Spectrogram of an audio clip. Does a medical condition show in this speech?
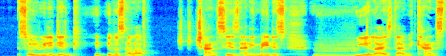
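Yes: stammer; stammer since childhood, spoke little when young to hide it; age 26, ongoing stammer; struggles to say own name, slow to get out, less stammering with put-on Birmingham accent or exaggerated speech; here prolonged sounds, blocks.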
